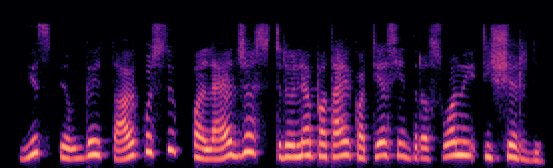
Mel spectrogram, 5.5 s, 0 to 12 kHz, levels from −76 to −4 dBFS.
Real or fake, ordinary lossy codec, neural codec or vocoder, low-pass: fake; MP3, 48 kbps; codec, 16 kHz, 1 kbps, X-Codec, WavLM features, trained on Multilingual LibriSpeech; 7.2 kHz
